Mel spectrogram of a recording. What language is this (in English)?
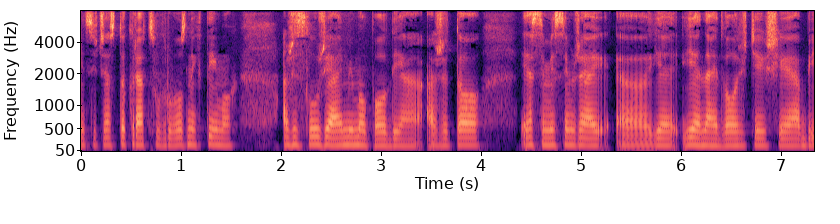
Slovak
